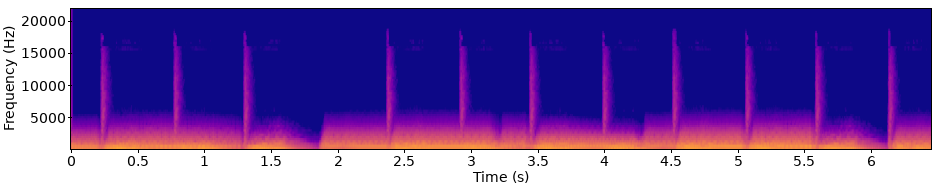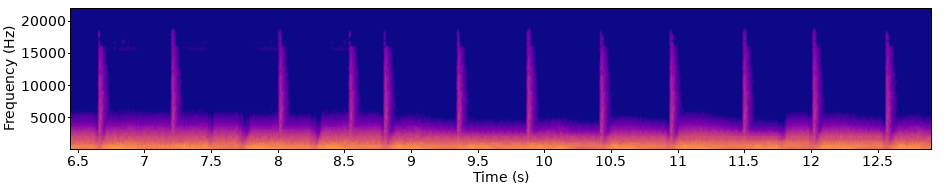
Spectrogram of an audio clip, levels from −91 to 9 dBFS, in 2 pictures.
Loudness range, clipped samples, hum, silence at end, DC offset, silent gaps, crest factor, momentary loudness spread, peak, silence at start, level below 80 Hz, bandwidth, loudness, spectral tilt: 3 LU; under 0.1%; none; 0 s; 1%; none; 16 dB; 5 LU; -4 dBFS; 0 s; -44 dBFS; 13.5 kHz; -20 LUFS; -8.5 dB/octave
